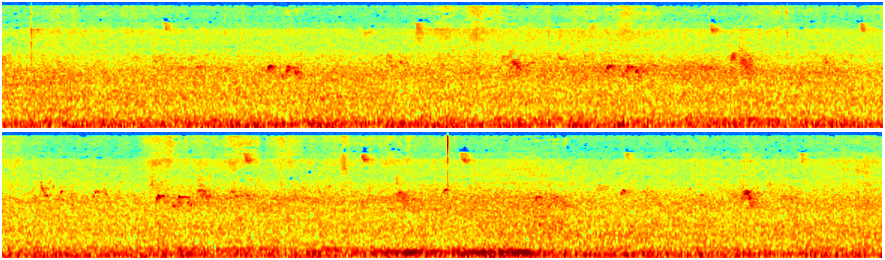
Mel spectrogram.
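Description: Small birds chirping in short, scattered calls every second or two over a steady low background rumble.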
